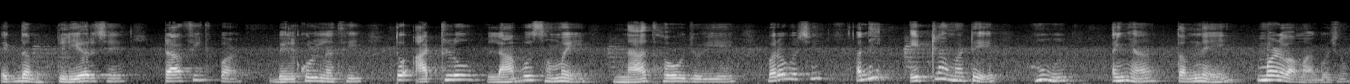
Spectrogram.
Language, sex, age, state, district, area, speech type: Gujarati, male, 30-45, Gujarat, Anand, urban, spontaneous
